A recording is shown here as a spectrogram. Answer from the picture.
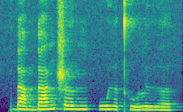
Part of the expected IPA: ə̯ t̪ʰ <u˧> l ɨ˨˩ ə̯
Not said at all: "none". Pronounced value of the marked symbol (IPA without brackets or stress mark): u˨˩˨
